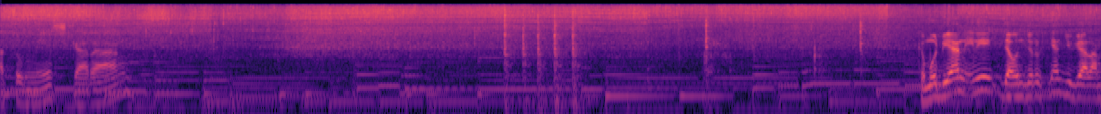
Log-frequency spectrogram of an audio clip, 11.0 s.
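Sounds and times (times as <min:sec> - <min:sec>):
spice paste sizzling in hot oil: 0:00.0 - 0:11.0
spatula clicking against pan: 0:05.0 - 0:05.9.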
